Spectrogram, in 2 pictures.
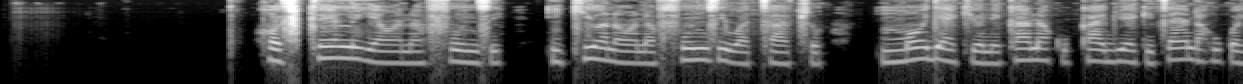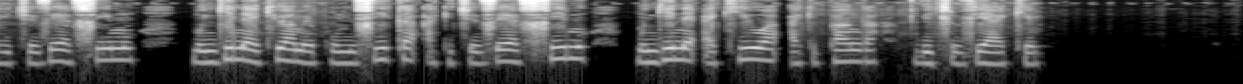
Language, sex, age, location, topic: Swahili, female, 18-24, Dar es Salaam, education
